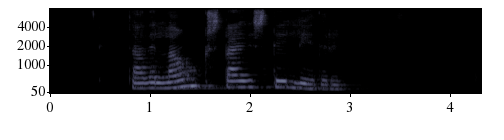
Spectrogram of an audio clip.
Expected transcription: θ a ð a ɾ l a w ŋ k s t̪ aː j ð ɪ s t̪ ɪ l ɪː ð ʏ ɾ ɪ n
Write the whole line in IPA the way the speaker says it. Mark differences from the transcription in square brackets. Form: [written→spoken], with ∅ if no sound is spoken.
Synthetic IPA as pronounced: θ a ð [a→ɛ] ɾ l a w ŋ k s t̪ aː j ð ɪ s t̪ ɪ l ɪː ð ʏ ɾ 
